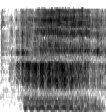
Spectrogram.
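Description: A black horse with a golden mane, stuck in the mud a few yards away in a village, lets out one loud whinny lasting over a second, its pitch quavering rapidly up and down before trailing off, with no voices around it.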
